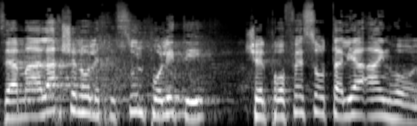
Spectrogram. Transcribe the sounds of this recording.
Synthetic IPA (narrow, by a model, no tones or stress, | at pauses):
zeamaːlaχʃe̞lo̞leχisulpo̞lit̪i | ʃelpʁo̞fe̞so̞ʁt̪aljaajnɦo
